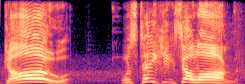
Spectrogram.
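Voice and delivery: high, loud exasperated yell; frustrated shouts at slow colonists. Real, not acted. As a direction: shout them out the door, fed up. Yelling at colonists in game.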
